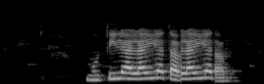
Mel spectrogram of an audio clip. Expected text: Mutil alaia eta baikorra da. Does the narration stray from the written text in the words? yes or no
yes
